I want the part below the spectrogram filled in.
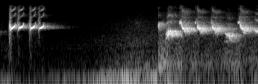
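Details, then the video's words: Java sparrow singing to call the flock: three quick high chirps, a pause with low rumbling noise, then a run of bright, slurred downward chirps running together. "Tiếng chim Thanh Tước hót gọi đàn"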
